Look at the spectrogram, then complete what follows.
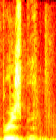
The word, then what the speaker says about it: Brisbane: This word is pronounced Melbourne, and this word is pronounced Brisbane.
